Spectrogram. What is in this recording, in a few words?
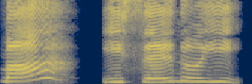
encount, jp; sincere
